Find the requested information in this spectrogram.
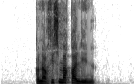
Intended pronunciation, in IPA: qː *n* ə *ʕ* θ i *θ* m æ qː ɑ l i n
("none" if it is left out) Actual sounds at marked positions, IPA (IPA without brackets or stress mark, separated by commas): n, ʁ, s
